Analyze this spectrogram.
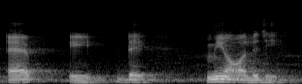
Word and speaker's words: epidemiology: EPIDEMIOLOGY pronunciation है एपिडेमियोलॉजी.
